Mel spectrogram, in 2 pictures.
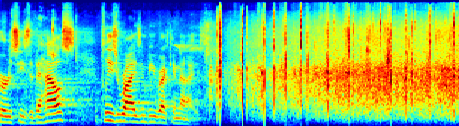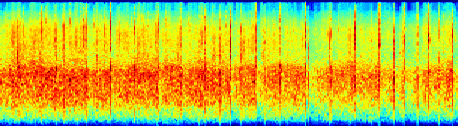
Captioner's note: applause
